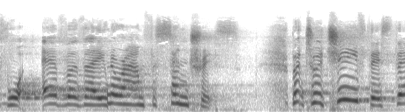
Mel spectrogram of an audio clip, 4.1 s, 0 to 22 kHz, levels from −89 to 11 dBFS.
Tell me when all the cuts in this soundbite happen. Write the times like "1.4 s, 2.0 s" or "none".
1.1 s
